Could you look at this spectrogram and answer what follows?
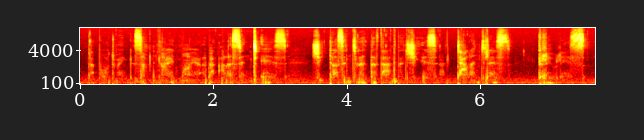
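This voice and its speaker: A man voicing a haughty, bitter young fantasy queen in a breathy ASMR whisper, with pompous, formal diction, as parody. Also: close to an everyday voice, poor audio.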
